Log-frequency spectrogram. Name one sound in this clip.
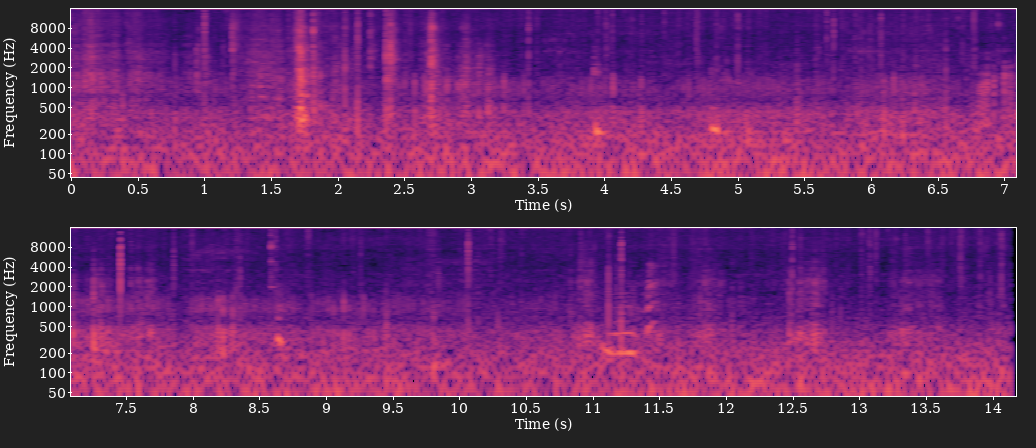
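Long fingernails tap and click against objects close by.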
